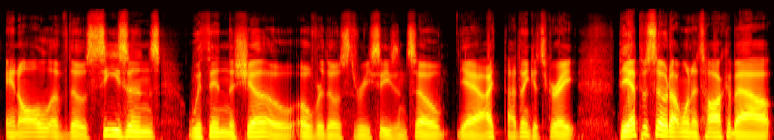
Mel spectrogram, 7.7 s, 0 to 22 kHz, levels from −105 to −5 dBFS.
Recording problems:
none

